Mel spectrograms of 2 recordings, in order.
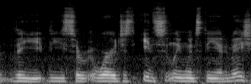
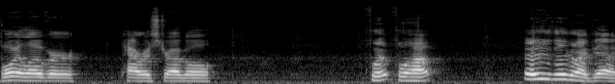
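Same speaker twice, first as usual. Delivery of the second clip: very loud words spoken through a mid-sentence yawn; 9 dB louder than usual. Explaining a rule about killers and survivors, the speaker talks through a yawn. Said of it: "I apologize, I'm yawning".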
